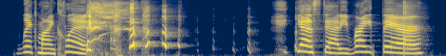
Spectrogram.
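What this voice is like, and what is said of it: Robotic mock-sexy voice. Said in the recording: “impersonating a robot ... do your best robot sex voice ... My arm was like going like a robot”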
